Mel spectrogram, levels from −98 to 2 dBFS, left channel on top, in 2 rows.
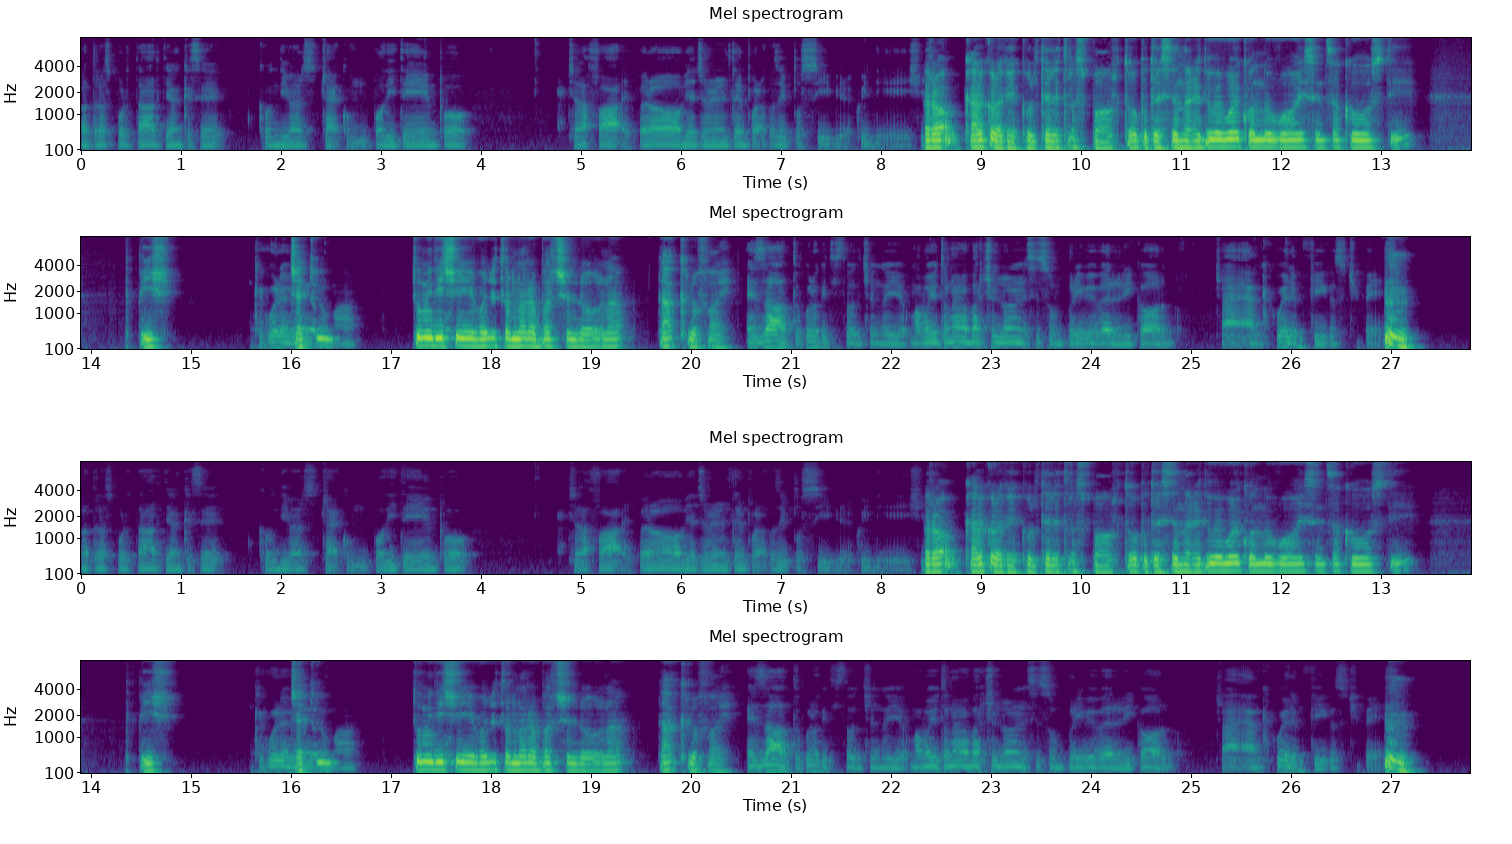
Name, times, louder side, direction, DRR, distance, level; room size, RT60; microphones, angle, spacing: voice 1, 0.0-1.4 1.8-3.9 4.9-8.6 15.6-16.6 17.5-17.6 20.6-24.8 25.3-26.9, left 3 dB, 75° left, 1.6 m, -43 dB
voice 2, 8.4-13.3 14.5-14.8 16.0-16.4 17.2-19.3 19.7-20.4 26.9-27.2, left 3 dB, 45° left, 0.5 m, -23 dB
10.0 x 5.0 x 4.8 m
head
